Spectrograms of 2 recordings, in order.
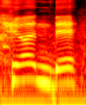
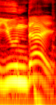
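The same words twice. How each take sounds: First: The word starts with a clear H sound. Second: The word starts without an H sound. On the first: The speaker calls it right. "Faut que tu prononces le H" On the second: The speaker calls it wrong. "si tu dis Hyundai, le coréen il va pas capter"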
